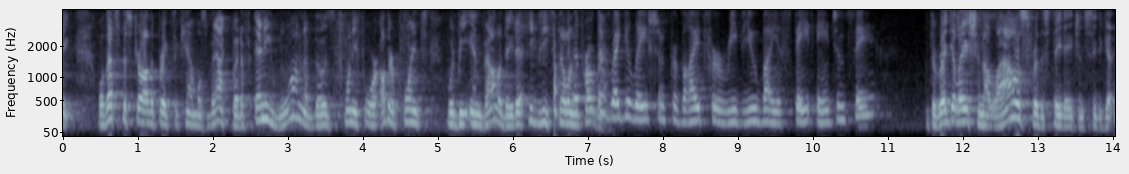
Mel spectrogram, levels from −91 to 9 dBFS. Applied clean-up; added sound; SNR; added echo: none; none; none; none.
